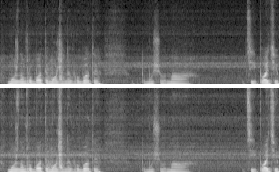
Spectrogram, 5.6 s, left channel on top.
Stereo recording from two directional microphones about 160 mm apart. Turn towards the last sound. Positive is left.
turn(degrees=-25)  # may be behind; listen again after turning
